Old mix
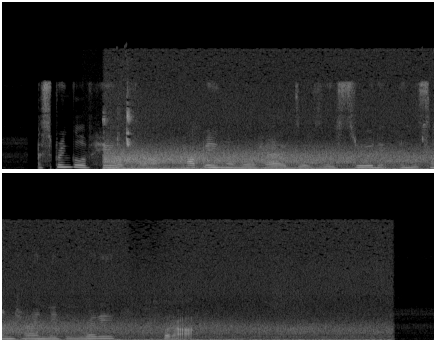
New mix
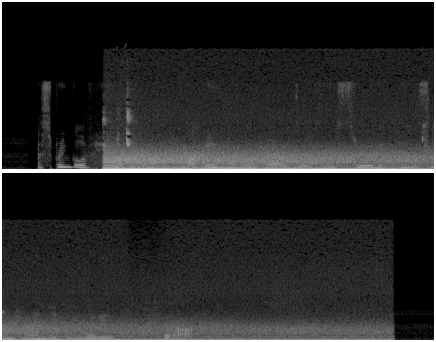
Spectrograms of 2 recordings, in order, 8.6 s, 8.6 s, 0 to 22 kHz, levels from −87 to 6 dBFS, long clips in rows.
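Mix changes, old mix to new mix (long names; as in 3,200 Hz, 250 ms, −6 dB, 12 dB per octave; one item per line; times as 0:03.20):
background +6.5 dB
master: add spectral tilt −2.5 dB per octave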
